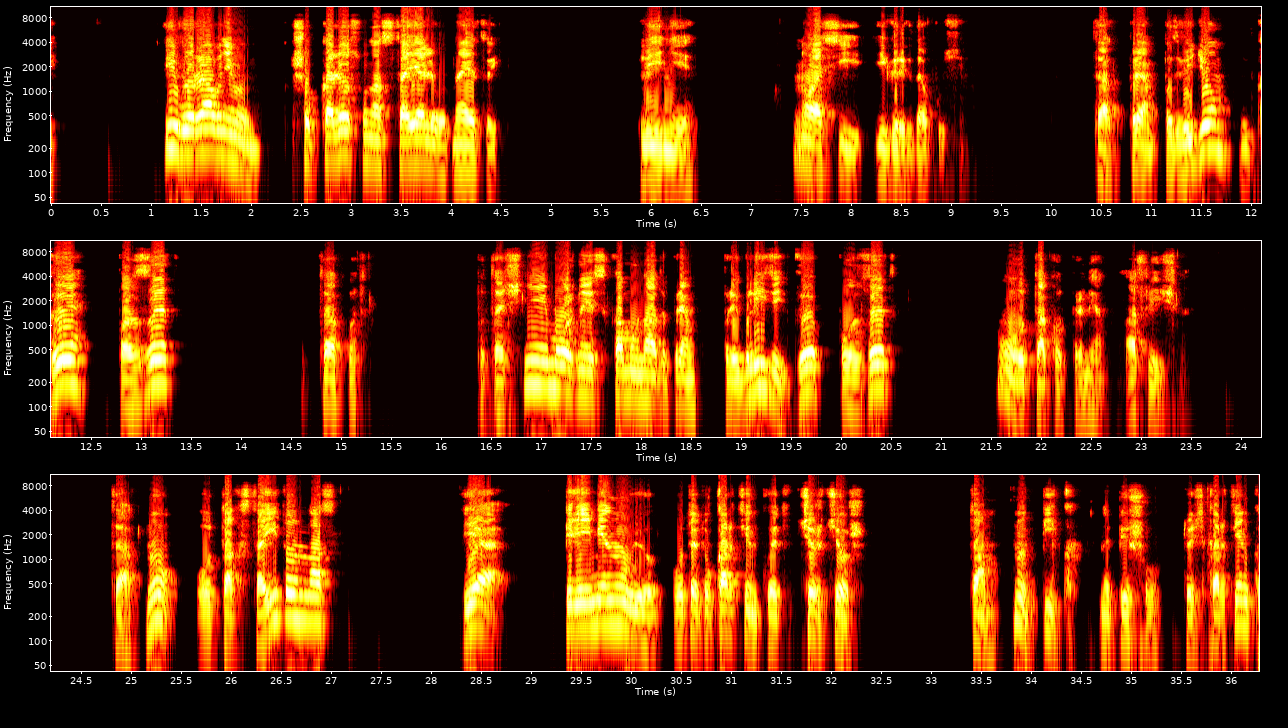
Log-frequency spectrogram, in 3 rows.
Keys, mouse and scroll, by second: 1.3 shift+middle click, 7.1-8.6 middle drag, 11.9 g, 12.8 z, 15.0 click, 16.7 shift+middle click, 19.2 g, 20.1 z, 21.8 click, 23.4 shift+middle drag, 26.8 shift+middle click, 28.2 click, 29.1-36.2 drag.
